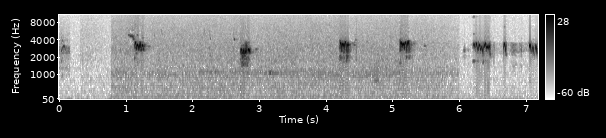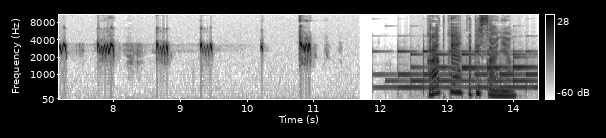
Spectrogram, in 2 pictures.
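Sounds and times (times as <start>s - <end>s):
Curlew Sandpiper calls: 1.0s - 1.4s, 2.2s - 3.4s, 4.2s - 9.6s
speech: 12.8s - 14.2s.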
